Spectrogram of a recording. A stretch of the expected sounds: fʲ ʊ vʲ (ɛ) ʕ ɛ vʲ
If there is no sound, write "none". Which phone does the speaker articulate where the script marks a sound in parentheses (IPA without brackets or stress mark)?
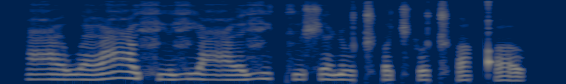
ɛ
